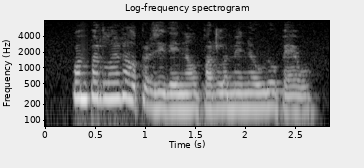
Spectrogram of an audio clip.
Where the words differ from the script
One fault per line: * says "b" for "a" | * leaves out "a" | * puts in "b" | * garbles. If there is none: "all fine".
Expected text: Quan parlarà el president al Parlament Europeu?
all fine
